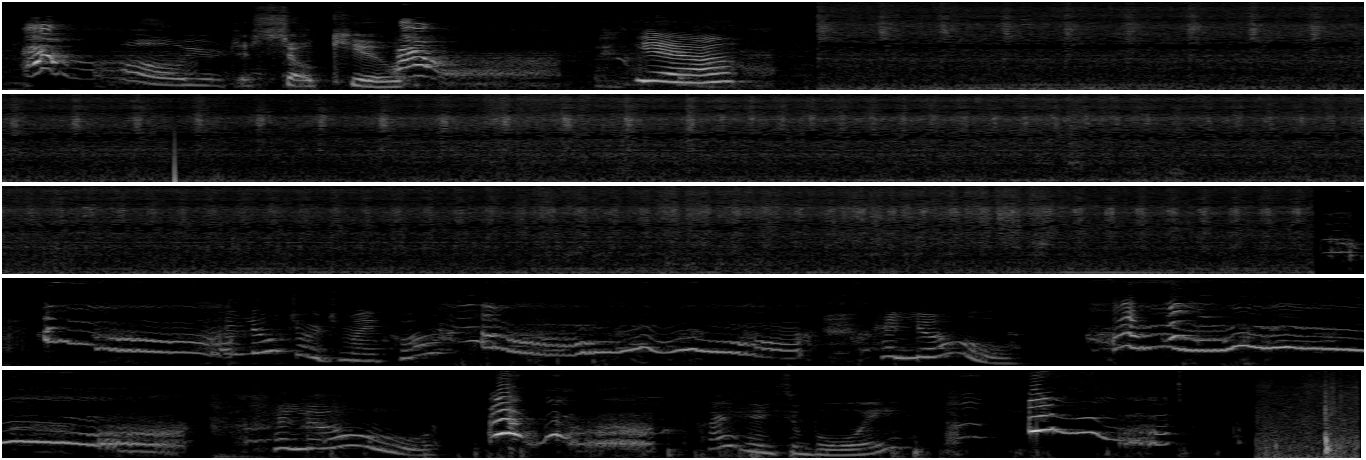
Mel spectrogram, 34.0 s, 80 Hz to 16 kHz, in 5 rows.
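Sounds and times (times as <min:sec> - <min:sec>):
sprinkler rhythmic ticking: 0:04.1 - 0:20.2
sprinkler water hissing: 0:04.1 - 0:20.2.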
